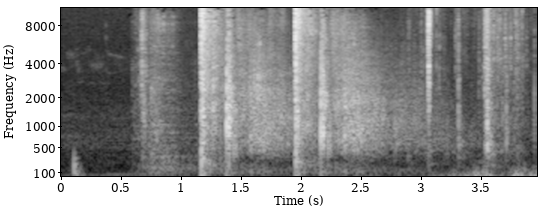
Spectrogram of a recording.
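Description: Gunfire at a sport shooting range in Bréville-sur-Mer, Normandy: several sharp, loud cracks at irregular intervals, each with a short decaying tail, with no voices.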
